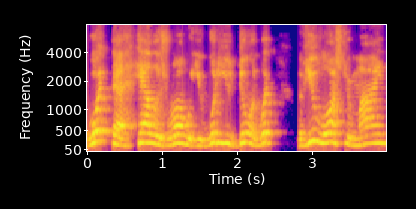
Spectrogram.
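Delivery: acted gasping for breath. Retelling surfacing after a man held him underwater, retelling gasping for air. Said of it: "I'm gasping for a breath of air".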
